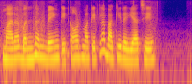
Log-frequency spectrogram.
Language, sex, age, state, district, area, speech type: Gujarati, female, 30-45, Gujarat, Surat, urban, read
